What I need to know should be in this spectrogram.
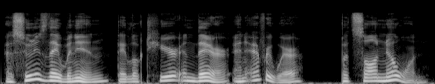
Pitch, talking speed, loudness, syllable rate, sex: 145 Hz, 235 wpm, -18 LUFS, 6.6 syllables/s, male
